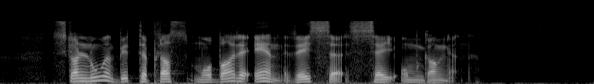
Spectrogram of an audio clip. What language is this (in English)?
Norwegian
